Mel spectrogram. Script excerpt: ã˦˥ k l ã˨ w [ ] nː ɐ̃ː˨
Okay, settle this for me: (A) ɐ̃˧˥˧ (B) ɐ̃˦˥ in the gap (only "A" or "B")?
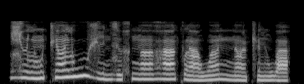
A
